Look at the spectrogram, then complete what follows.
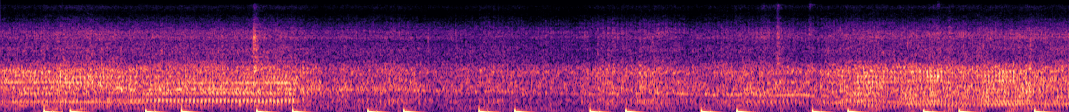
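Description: Trophy kart engine running under way, heard as a muffled drone through the driver's helmet microphone, with regular low thumps about twice a second.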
